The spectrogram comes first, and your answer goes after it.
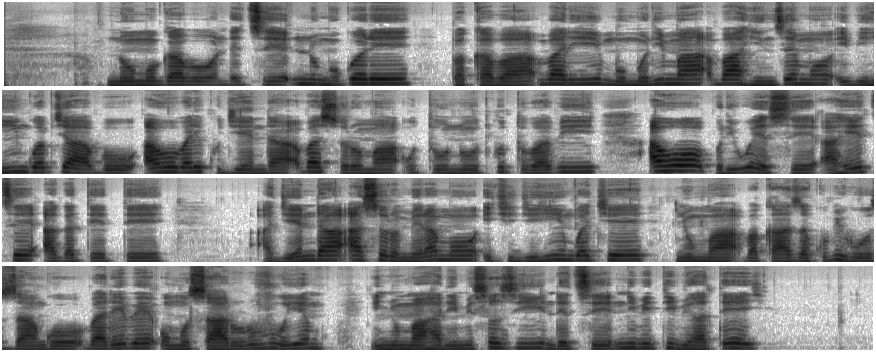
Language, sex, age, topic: Kinyarwanda, female, 25-35, agriculture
